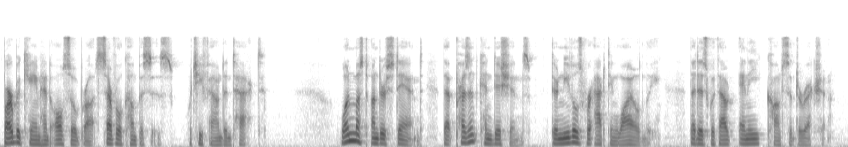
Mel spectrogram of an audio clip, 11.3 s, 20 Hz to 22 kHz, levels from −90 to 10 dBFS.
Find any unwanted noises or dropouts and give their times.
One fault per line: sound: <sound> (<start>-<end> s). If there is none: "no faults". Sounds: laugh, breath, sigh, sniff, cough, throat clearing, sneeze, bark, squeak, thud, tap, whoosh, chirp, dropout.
no faults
